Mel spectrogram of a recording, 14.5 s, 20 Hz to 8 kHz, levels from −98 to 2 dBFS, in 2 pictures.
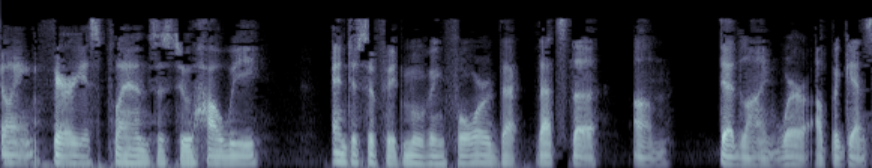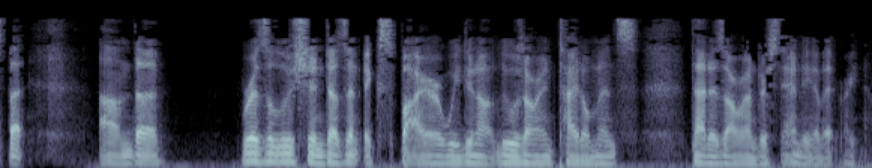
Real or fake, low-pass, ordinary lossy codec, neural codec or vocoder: fake; 7.2 kHz; MP3, 24 kbps; codec, 16 kHz in and 24 kHz out, 0.4 kbps, LongCat-Audio-Codec, two codebook decoder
